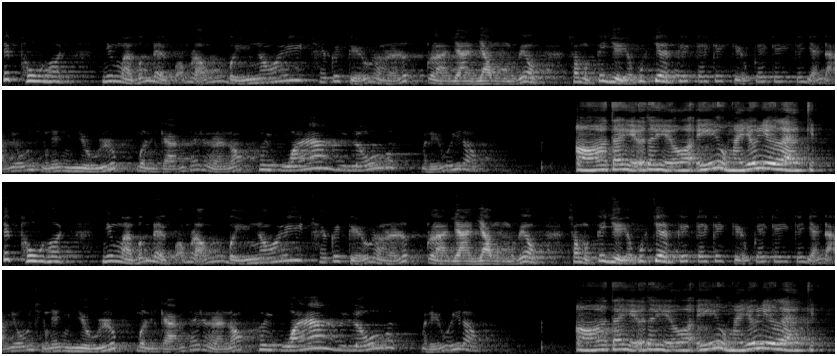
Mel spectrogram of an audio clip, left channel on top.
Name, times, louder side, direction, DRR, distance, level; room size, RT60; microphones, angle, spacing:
voice 1, 0.0-12.3 12.5-13.1, right 2 dB, 35° right, 7 dB, 1.7 m, -29 dB
voice 2, 14.1-16.5, left 3 dB, 35° left, 8 dB, 1.3 m, -21 dB
29.0 x 18.5 x 4.9 m, 1.0 s
head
